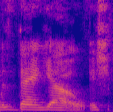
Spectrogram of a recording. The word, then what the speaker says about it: Danielle: E when I say Danielle. I don't say Daniel. It's a difference in the way you pronounce Daniel and Danielle.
